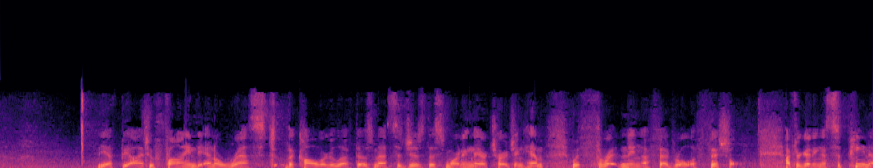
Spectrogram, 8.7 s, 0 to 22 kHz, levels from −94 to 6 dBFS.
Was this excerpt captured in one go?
no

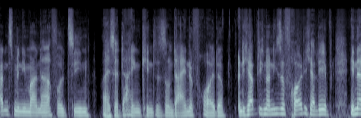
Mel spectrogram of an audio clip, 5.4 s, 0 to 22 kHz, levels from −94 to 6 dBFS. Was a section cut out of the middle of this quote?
yes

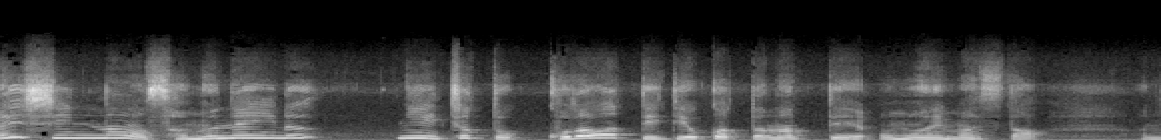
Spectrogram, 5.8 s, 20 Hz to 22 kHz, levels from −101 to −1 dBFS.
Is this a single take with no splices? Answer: yes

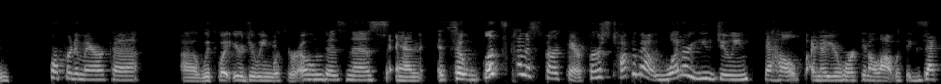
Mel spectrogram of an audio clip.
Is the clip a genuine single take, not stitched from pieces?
no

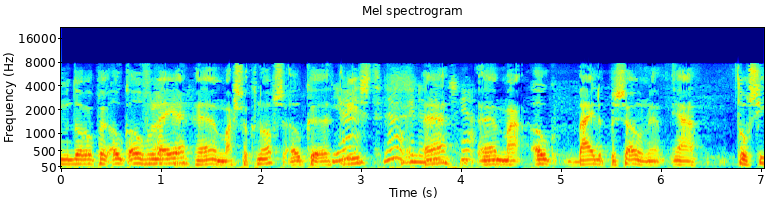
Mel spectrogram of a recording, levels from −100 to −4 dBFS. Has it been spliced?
no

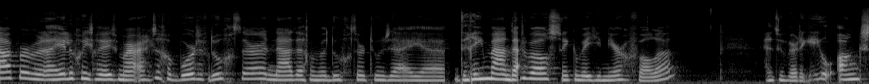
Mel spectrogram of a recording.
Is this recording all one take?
no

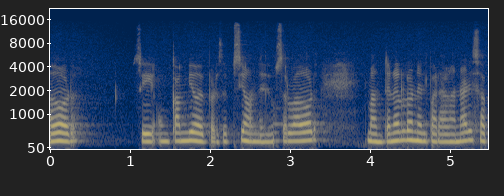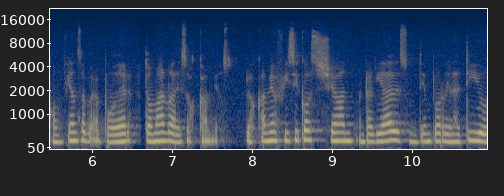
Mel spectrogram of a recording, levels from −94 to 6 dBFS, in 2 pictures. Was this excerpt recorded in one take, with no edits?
no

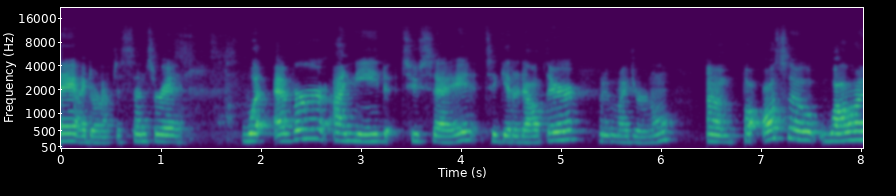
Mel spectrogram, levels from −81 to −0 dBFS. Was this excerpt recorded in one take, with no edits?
no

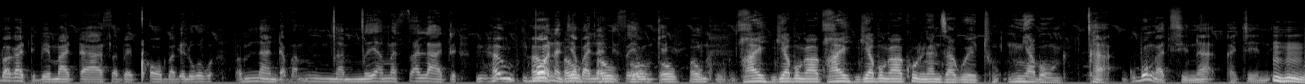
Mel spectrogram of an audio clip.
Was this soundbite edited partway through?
yes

